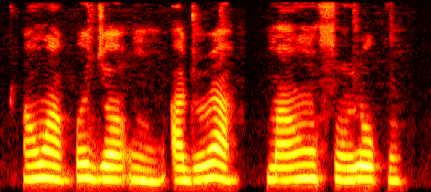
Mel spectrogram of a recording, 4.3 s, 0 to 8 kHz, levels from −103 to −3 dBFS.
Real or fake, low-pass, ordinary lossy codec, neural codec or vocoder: real; none; none; none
